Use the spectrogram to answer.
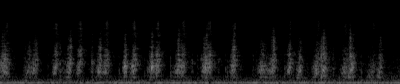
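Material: Fabric.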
